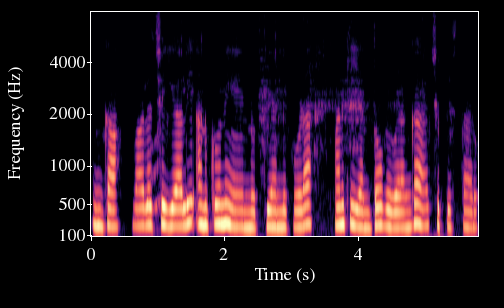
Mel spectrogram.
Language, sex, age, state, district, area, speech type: Telugu, female, 45-60, Andhra Pradesh, Kakinada, urban, spontaneous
